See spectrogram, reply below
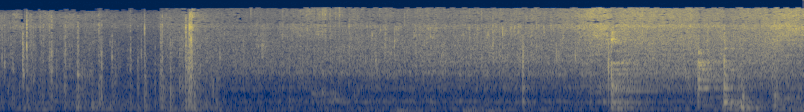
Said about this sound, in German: Das Fleisch von allen Seiten gut anbraten.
